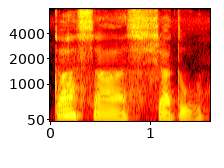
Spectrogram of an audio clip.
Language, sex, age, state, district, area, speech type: Kashmiri, male, 45-60, Jammu and Kashmir, Ganderbal, rural, spontaneous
